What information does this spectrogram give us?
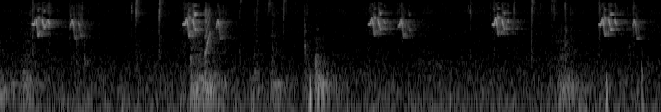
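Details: Six-week-old rosy Bourke's parakeet chick begging to be fed while its father feeds a sibling: soft, high double chirps about once a second, with faint rustling and low thumps.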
